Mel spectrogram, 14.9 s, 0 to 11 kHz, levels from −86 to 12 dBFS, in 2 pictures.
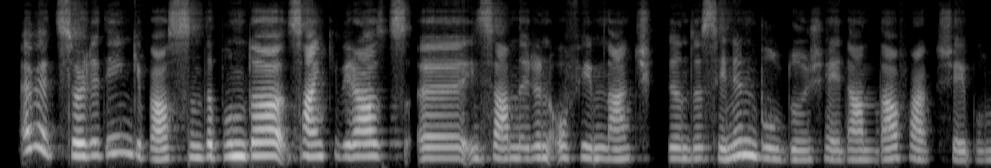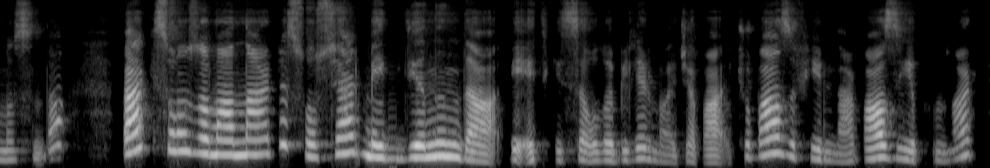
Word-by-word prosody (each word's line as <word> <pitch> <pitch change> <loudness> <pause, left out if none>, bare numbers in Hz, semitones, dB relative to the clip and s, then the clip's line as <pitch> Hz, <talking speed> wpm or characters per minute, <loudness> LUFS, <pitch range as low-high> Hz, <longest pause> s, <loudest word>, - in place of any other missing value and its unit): Evet, 370 0 -1
söylediğin 265 +5 +2
gibi 235 -6 -7
aslında 225 +4 0
bunda 255 0 +6
sanki 250 0 +1
biraz, 245 +1 +1
eee, 210 0 -2
insanların 210 +1 -3
o 225 - -6
filmden 210 -3 -5
çıktığında 210 0 -8
senin 225 +6 +1
bulduğun 190 -3 -7
şeyden 185 -1 -7
daha 200 +2 -1
farklı 190 -5 -8
şey 175 -1 -9
bulmasında 180 - -13 0.4
belki 370 +5 +5
son 350 -1 +1
zamanlarda 285 - +2
sosyal 300 - -2
medyanın 230 +1 +4
da 165 -4 -1
bir - - -6
etkisi 175 +2 -11
olabilir 170 +4 -7
mi 170 -6 -17
acaba? 130 -1 -9
Çü 240 -2 -14
bazı 280 -2 +1
filmler, 185 -9 -12
bazı 215 +1 +1
yapımlar 180 - -11
220 Hz, 140 wpm, -21 LUFS, 190-255 Hz, 0.4 s, bunda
